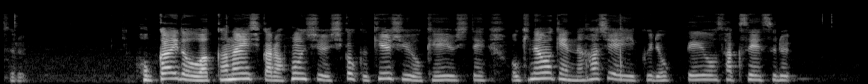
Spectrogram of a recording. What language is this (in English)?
Japanese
